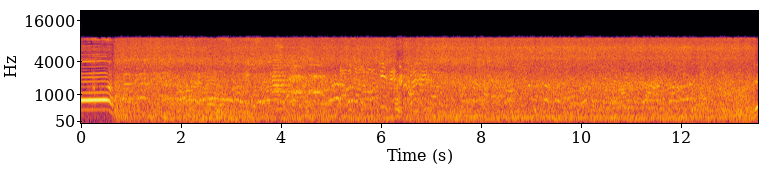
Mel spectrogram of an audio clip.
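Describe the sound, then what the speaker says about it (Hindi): Floodwater rushes hard through flooded streets of Karachi after heavy monsoon rain, a steady loud roaring and sloshing that fills the whole stretch without letup, with a faint murmur of voices beneath. "पानी का बहाव बहुत ज़्यादा है।"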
